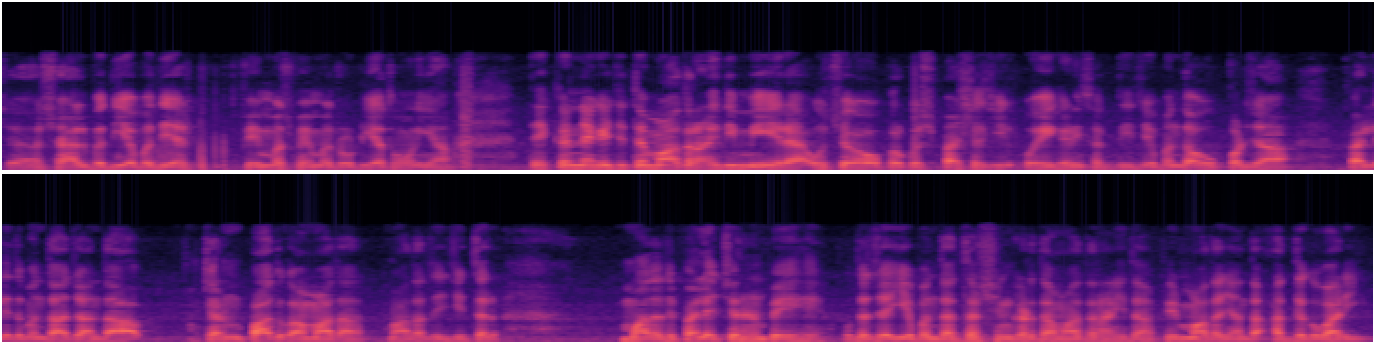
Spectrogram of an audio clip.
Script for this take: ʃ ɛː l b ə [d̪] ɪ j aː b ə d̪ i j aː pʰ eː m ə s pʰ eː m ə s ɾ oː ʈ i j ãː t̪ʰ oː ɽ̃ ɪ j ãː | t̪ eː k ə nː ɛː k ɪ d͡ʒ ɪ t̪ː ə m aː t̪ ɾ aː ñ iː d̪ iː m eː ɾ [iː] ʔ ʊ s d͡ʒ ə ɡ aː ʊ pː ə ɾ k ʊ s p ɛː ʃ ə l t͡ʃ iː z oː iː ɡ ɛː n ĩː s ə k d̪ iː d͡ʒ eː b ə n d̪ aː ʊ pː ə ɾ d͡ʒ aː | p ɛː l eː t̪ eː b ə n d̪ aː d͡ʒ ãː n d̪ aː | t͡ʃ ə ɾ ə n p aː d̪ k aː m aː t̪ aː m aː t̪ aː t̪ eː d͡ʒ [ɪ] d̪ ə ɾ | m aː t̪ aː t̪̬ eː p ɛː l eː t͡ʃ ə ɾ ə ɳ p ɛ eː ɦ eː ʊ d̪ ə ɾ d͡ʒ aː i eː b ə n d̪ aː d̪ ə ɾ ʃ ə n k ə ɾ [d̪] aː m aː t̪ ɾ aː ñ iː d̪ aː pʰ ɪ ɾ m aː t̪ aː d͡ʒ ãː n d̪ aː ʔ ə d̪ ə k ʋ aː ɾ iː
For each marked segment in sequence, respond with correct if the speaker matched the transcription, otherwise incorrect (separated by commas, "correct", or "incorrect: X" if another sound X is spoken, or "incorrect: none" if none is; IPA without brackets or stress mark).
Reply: correct, incorrect: ɛː, correct, correct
